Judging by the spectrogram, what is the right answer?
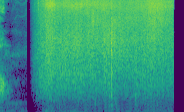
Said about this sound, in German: So, das passt gar nicht zur Jahreszeit, ne? Ein Schlitten im Schnee. Also ein Schlitten, der über den Schnee fährt. So einfach kann das sein.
